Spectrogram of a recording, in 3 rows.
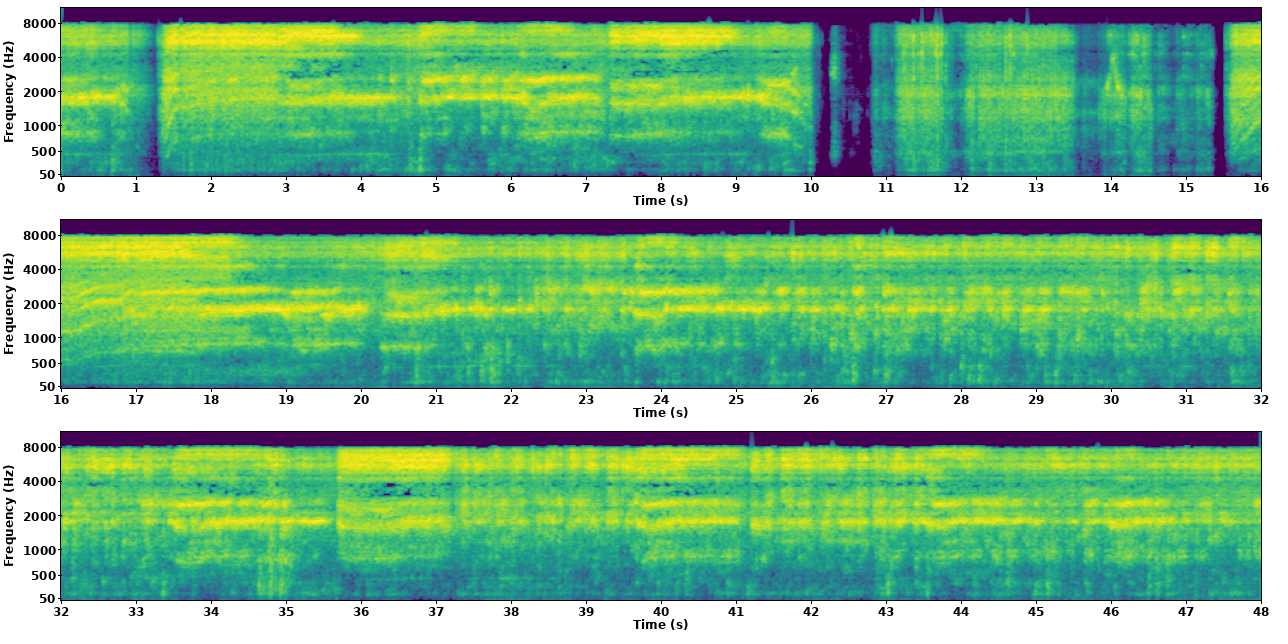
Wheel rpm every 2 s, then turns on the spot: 150, 220, 230, 220, 160, 20, 20, 50, 200, 220, 230, 230, 230, 230, 230, 230, 230, 220, 230, 230, 230, 230, 230, 220.
10-14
